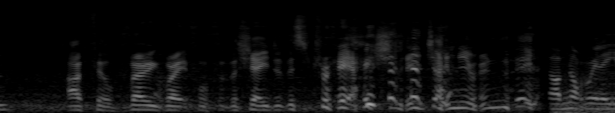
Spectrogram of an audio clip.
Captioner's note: laughing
